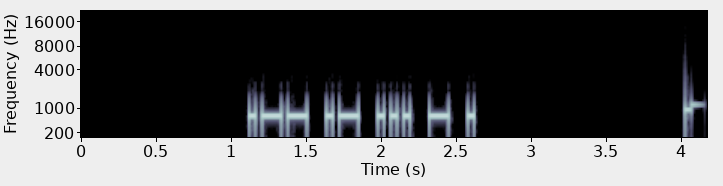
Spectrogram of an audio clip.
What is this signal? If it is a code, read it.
Morse code, heard as a keyed tone, about 28 wpm, 700 Hz. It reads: WASTE
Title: Top 1751-2000 Words 28wpm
